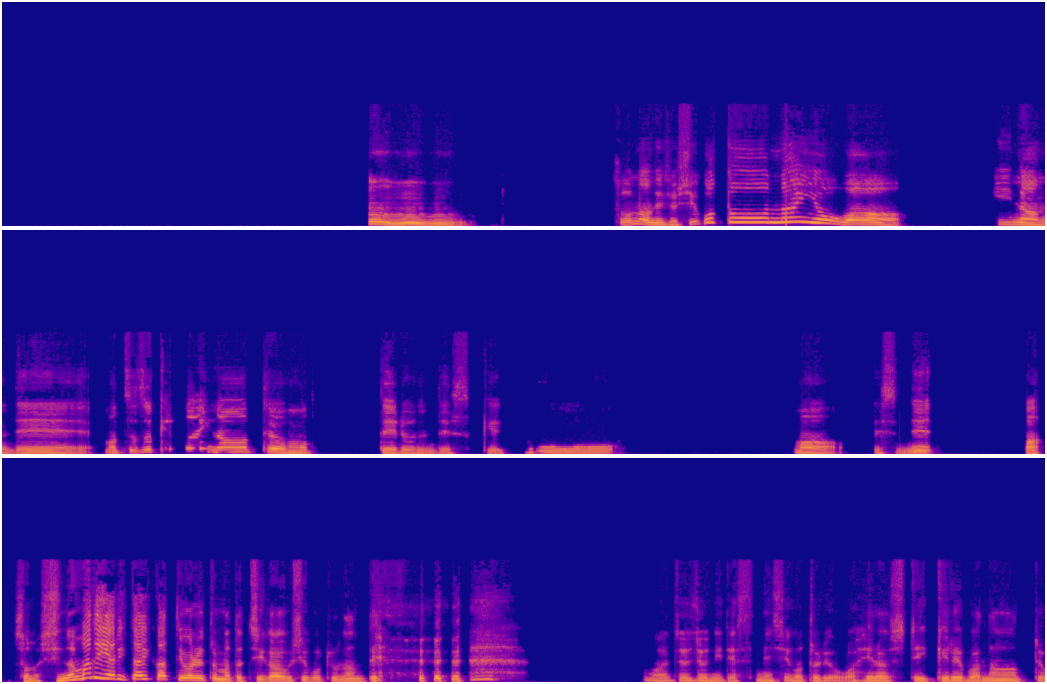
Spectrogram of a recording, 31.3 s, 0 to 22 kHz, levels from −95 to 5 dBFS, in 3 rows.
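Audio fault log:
7.84 s and 19.40 s: block of digital silence. The speech drops to silence for 1.33 ms, then returns. Both edges are abrupt, with no fade, so each gap sounds like a brief tick. The length fits one unfilled 64-sample output buffer.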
